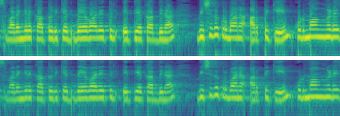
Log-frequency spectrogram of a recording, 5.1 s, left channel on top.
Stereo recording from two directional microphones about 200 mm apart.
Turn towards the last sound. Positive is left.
turn(degrees=20)  # may be behind; listen again after turning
